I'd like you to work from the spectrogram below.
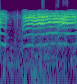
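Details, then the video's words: Cat or kitten meowing indoors: a single sustained, high, tonal meow with rich harmonics, rising slightly at onset and holding level for about a second. "Cute Cats and Kittens Meowing"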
